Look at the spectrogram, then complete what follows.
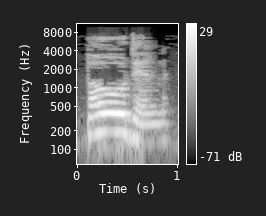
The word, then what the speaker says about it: Bowdoin: out the crappy school in brunswick maine is pronounced bowdoin and spelled bowdoin yeah dumb bowdoin is it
